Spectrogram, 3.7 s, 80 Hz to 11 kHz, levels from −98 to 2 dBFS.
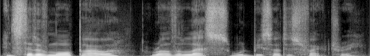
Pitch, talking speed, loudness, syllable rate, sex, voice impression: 100 Hz, 145 wpm, -18 LUFS, 4.8 syllables/s, male, masculine, adult-like, thick, tensed, powerful, dark, clear, cool, calm, mature, wild, lively, strict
